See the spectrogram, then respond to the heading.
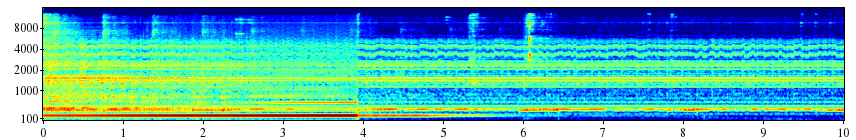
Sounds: Music, inside a large room or hall

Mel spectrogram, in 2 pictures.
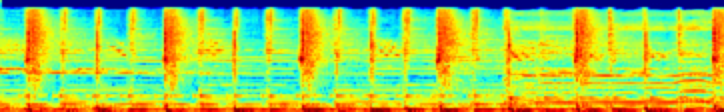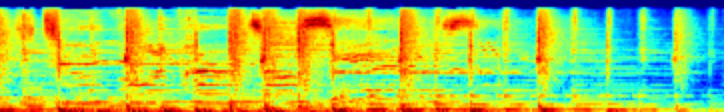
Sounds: Music

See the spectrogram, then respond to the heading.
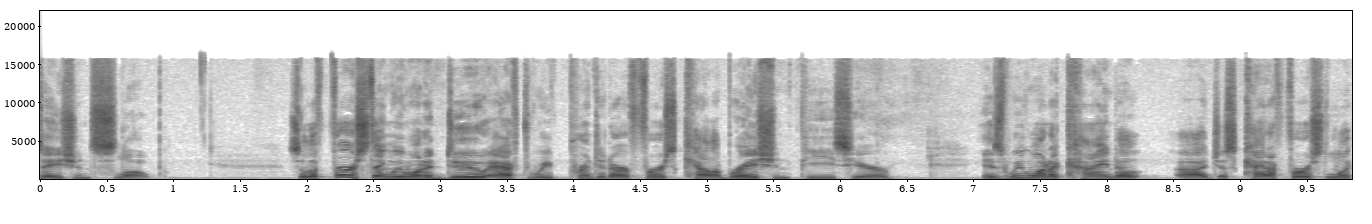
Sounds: Speech

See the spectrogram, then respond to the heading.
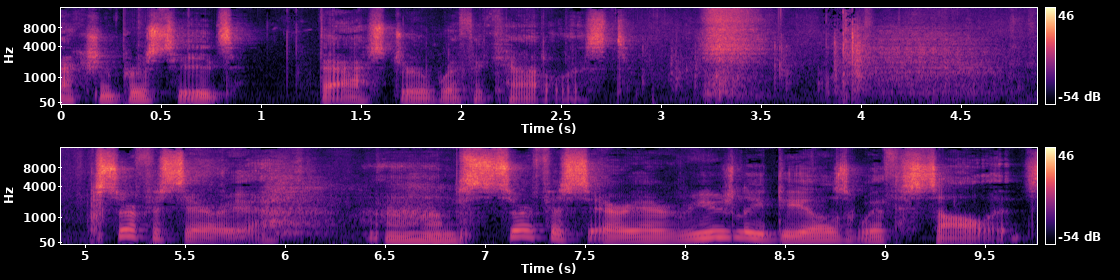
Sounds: Speech

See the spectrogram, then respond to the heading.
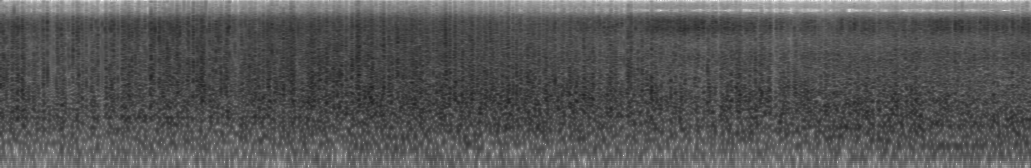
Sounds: Gurgling

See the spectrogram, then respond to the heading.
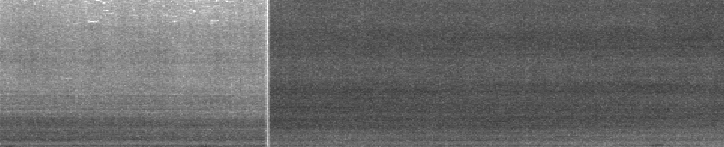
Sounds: Hiss, Steam

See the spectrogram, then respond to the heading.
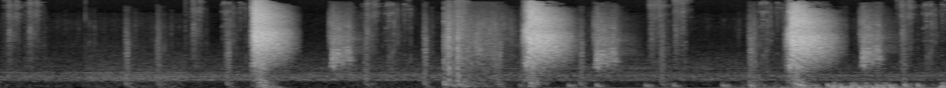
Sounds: Whip

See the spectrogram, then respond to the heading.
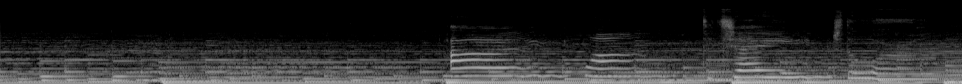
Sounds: Music

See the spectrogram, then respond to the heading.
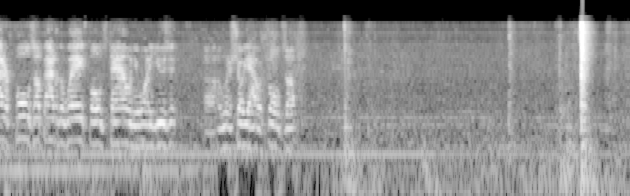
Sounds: Speech

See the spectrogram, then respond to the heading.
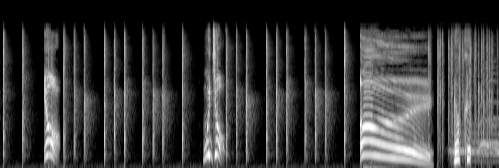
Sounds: Speech

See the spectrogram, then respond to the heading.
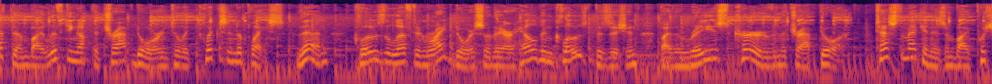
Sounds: Music, Speech

